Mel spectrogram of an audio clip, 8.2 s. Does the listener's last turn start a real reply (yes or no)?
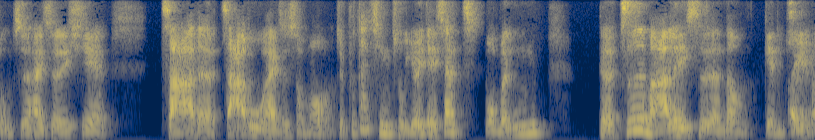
yes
